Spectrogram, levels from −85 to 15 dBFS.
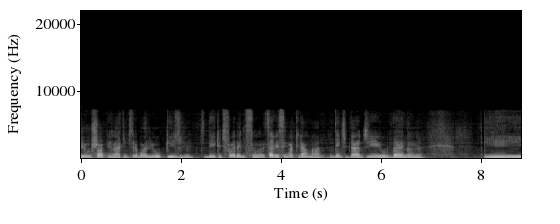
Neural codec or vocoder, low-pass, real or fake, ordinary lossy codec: codec, 24 kHz, 1 kbps, SNAC; 7.2 kHz; fake; none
